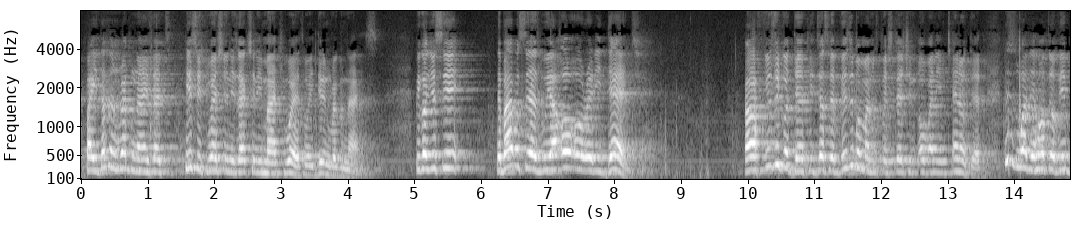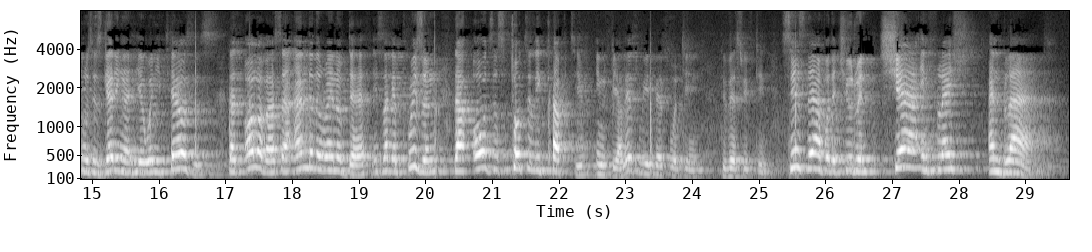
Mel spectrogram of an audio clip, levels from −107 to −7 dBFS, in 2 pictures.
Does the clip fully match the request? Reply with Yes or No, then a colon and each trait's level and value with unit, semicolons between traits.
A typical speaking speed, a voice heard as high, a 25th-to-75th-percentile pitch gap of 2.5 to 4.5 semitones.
Yes: average, 180 wpm; high, 230 Hz; average, 4.1 semitones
